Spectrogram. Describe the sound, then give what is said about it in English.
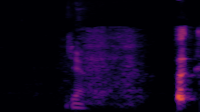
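A person coughs twice with no talking: first a raspy, breathy cough lasting about half a second, then after a short pause a sharper, abrupt cough that starts loud. “I'm starting to cough, so.”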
